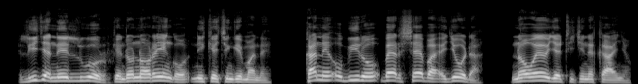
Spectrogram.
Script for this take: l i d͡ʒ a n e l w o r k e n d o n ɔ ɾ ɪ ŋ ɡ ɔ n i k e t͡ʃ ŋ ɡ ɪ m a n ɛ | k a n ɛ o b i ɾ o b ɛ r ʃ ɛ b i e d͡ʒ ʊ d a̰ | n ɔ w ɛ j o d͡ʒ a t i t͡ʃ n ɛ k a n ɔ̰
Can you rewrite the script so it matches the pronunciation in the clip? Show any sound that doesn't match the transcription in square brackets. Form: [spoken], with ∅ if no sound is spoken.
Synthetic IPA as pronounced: l i d͡ʒ a n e l w o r k e n d o n ɔ ɾ ɪ ŋ ɡ ɔ n i k e t͡ʃ ŋ ɡ ɪ m a n ɛ | k a n ɛ o b i ɾ o b ɛ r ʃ ɛ b [a] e d͡ʒ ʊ d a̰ | n ɔ w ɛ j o d͡ʒ a t i t͡ʃ n ɛ k a [ɲ] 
